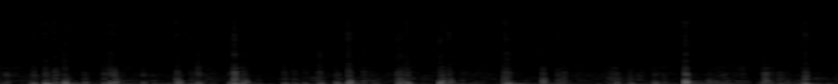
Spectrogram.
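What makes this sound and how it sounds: A small, hollow, empty clear plastic cup is turned upside down over a microphone head and tapped rapidly with the fingertips of both hands on its sides. About twenty quick, soft taps sound as dull, low, boomy thumps that stop almost instantly, with no ring and little brightness.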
